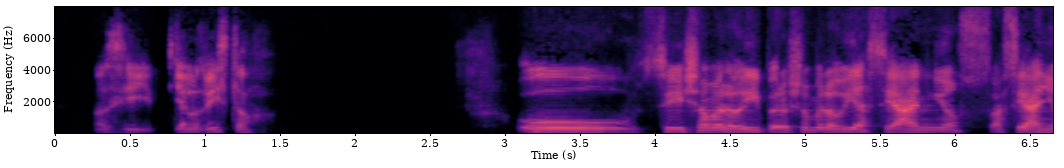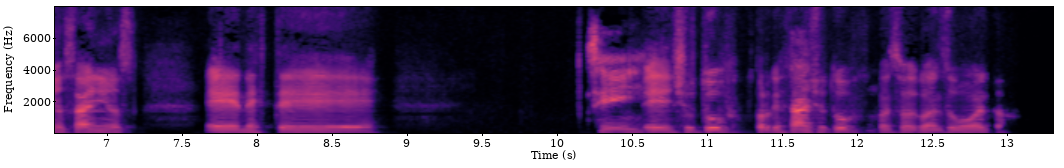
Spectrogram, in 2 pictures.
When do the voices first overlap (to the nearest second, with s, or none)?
none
